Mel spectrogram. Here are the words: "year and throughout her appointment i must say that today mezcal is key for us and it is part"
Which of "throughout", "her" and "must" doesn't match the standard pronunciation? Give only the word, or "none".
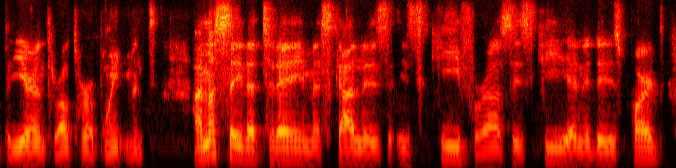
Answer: none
